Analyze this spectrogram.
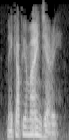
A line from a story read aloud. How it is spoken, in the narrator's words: Reich growled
